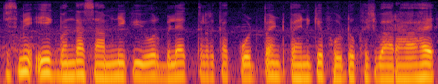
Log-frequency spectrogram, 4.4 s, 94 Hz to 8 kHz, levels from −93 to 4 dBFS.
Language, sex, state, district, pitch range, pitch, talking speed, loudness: Hindi, male, Uttar Pradesh, Lalitpur, 130-145 Hz, 140 Hz, 230 wpm, -17 LUFS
